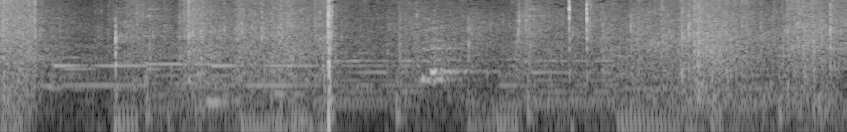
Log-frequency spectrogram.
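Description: Aluminium foil crinkling and tearing as it is pulled off a large chocolate egg, with one sharp crackle about one and a half seconds in, over background music.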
